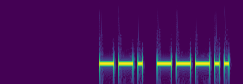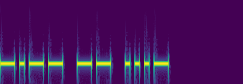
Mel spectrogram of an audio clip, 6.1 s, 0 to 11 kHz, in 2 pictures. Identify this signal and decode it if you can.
Morse code, heard as a keyed tone, about 20 wpm, 700 Hz. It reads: G8YMV
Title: DXCC-100 Call Signs - 5 Characters - Repeated 2x - 20wpm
